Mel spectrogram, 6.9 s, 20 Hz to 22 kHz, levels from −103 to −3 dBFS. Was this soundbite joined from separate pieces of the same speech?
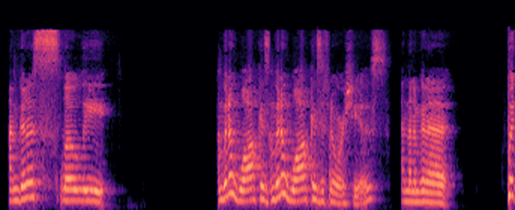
yes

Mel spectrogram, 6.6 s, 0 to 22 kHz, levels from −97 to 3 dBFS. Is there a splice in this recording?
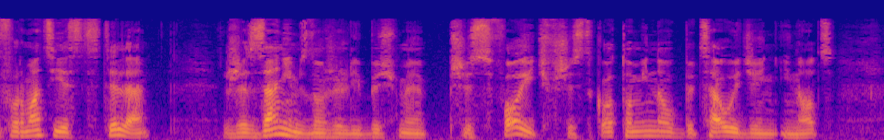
no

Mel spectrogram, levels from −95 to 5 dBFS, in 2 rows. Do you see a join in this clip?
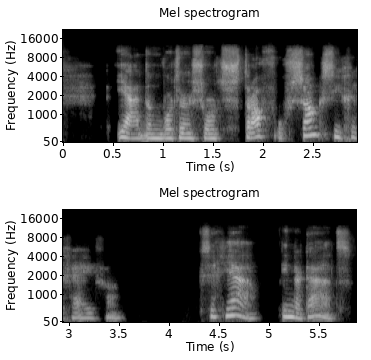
no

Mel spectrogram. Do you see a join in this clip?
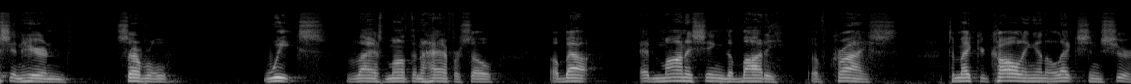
no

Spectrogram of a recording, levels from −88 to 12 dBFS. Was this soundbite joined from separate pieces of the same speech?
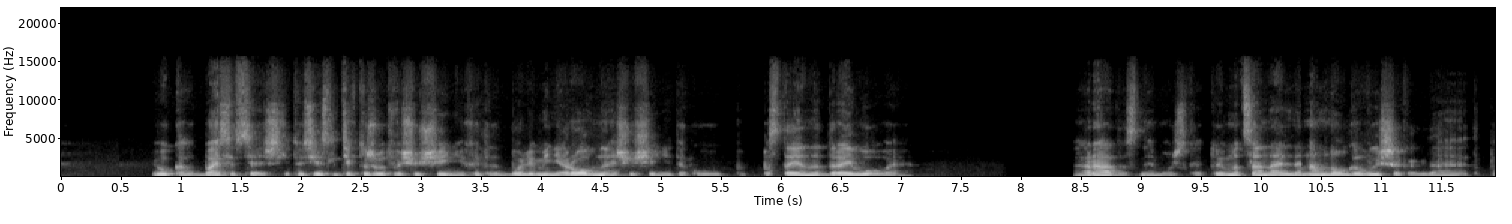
yes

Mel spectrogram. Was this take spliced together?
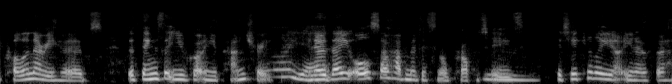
no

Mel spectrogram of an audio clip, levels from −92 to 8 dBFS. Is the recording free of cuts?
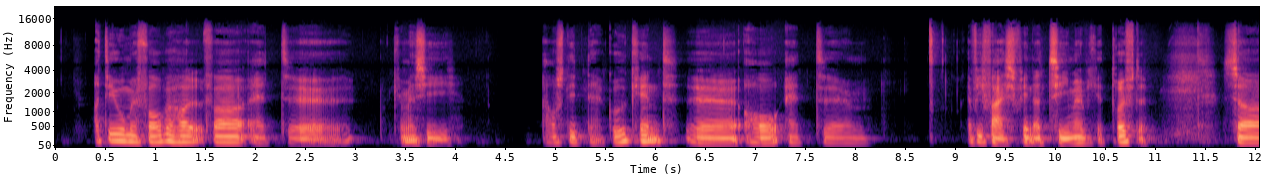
yes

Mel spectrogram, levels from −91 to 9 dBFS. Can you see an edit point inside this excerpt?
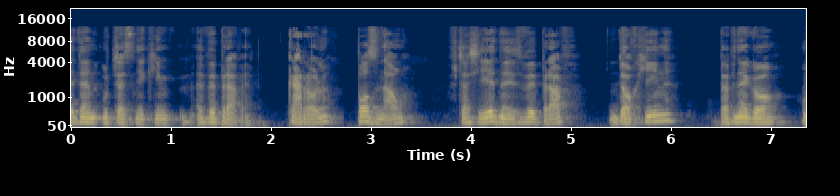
no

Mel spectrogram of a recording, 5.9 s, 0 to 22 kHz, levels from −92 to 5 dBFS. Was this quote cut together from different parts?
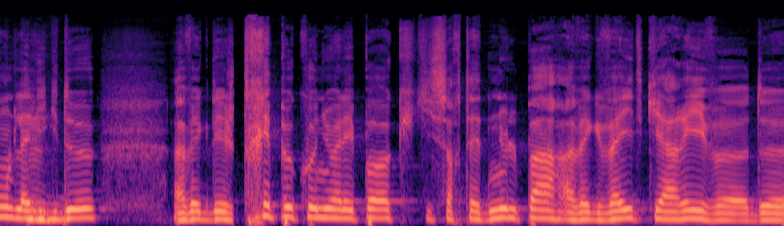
yes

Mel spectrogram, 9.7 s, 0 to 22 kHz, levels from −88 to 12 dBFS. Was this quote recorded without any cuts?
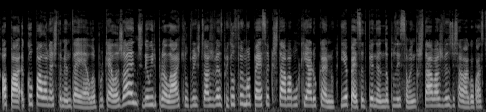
no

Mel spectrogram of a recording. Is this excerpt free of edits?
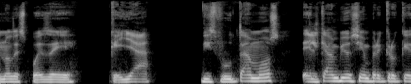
no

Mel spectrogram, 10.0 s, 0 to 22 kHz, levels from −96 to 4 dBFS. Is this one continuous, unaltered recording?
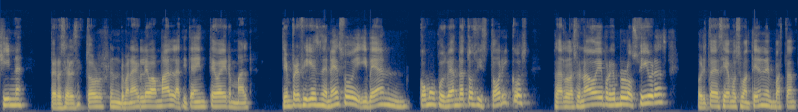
no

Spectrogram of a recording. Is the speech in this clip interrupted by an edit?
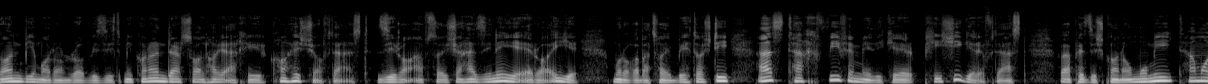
no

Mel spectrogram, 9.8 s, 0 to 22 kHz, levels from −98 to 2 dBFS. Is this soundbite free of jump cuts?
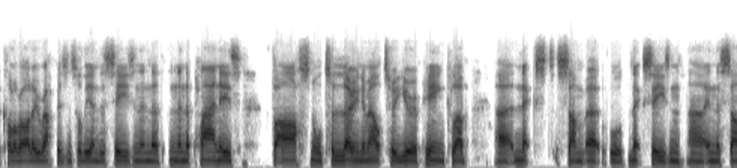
yes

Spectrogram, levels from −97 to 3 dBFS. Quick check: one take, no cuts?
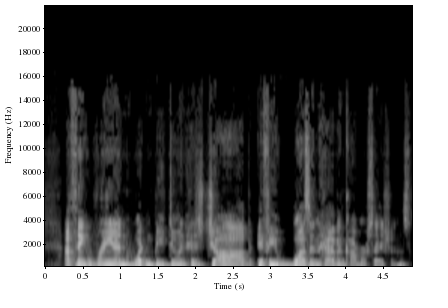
yes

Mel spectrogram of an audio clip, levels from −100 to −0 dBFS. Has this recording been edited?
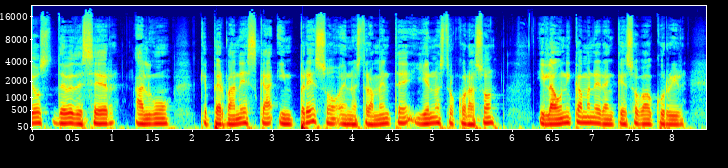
no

